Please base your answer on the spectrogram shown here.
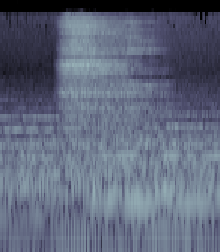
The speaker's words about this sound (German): Beginnen wir damit, unsere Aufmerksamkeit auf den Atem zu legen. Atme weiter tief durch die Nase ein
